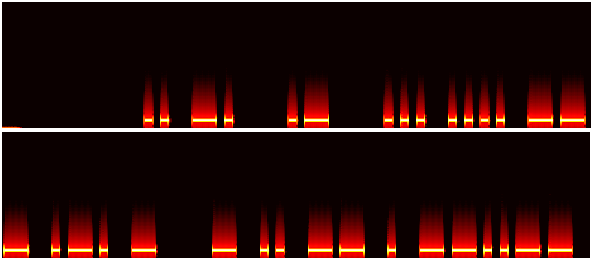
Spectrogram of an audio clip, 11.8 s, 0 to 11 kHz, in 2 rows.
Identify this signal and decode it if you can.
Morse code, heard as a keyed tone, about 16 wpm, 700 Hz. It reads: IN A SHORT TIME,
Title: Sentences from Top 1000 Words - Review Part 2 - 15wpm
